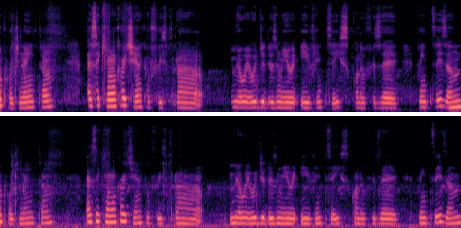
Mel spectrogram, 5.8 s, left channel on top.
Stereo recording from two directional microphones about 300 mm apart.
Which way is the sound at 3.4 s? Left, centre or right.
Left.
